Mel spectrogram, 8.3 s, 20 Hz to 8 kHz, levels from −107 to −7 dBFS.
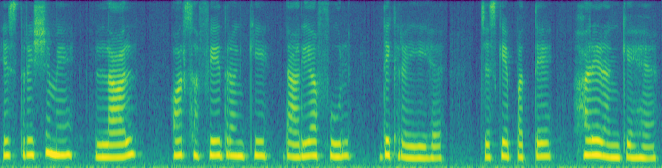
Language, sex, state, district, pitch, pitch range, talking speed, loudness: Hindi, female, Jharkhand, Garhwa, 240 Hz, 220-255 Hz, 135 wpm, -15 LUFS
